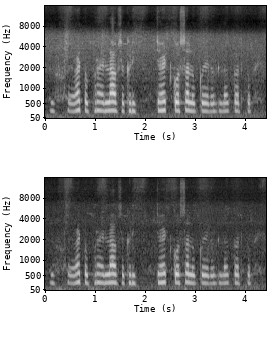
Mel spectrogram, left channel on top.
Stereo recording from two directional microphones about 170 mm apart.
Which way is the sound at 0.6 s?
5° left (ahead or behind).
